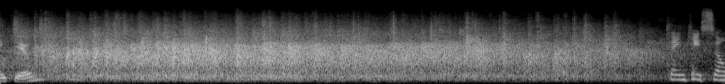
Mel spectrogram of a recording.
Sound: applause

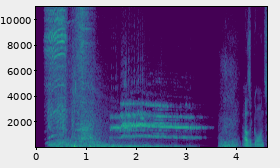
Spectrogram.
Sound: mechanical sounds and rooster call

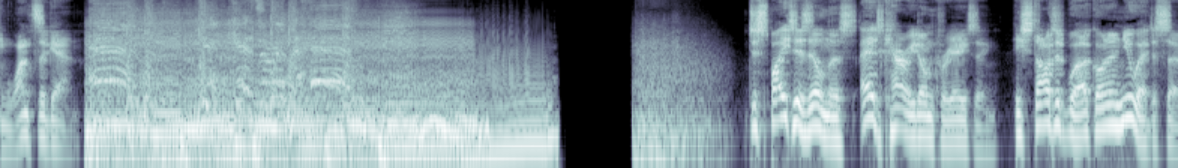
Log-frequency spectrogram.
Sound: explosion

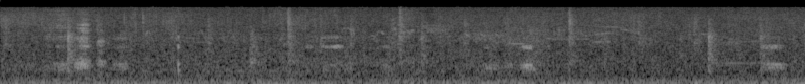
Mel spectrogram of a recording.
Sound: man gasping

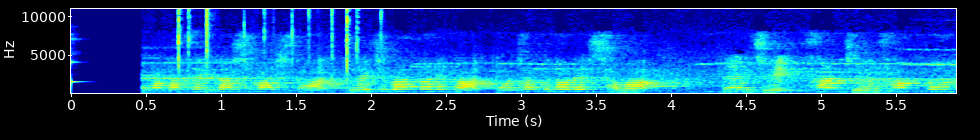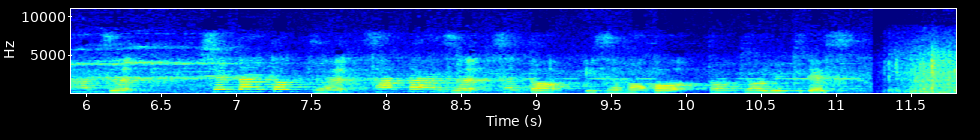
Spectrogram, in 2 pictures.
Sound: annoucements in Japanese

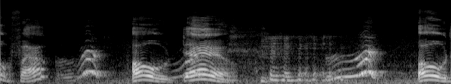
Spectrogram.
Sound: imitates barking

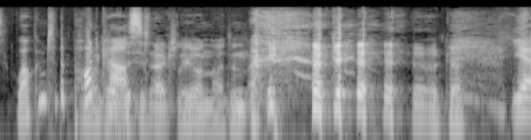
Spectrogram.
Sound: laughs

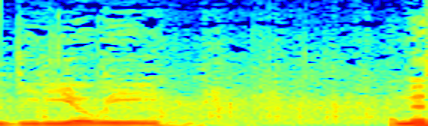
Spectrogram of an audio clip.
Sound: applause

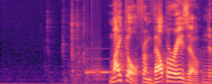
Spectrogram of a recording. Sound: beeping

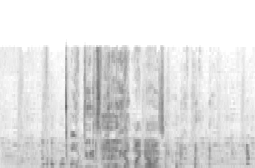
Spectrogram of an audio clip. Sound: laughing

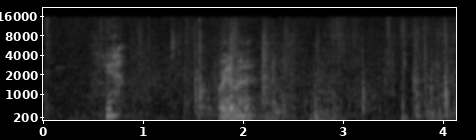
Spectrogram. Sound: none

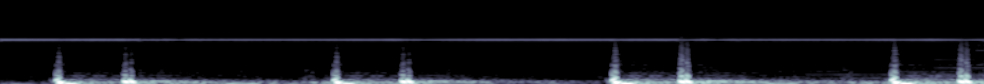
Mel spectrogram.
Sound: heartbeats

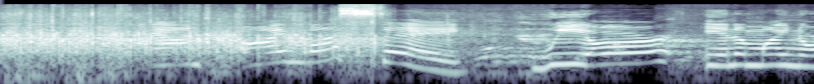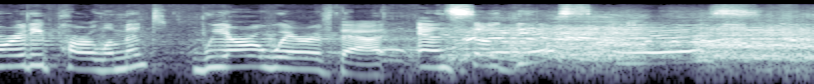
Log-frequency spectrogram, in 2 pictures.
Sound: some Applause

